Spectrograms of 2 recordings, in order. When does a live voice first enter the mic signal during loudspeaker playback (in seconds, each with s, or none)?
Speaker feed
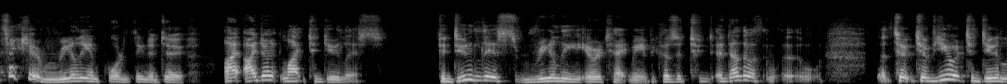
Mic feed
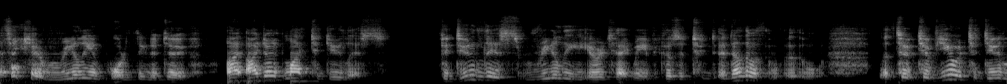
none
